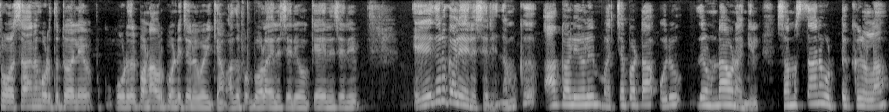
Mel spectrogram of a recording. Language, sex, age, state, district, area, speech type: Malayalam, male, 30-45, Kerala, Palakkad, rural, spontaneous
